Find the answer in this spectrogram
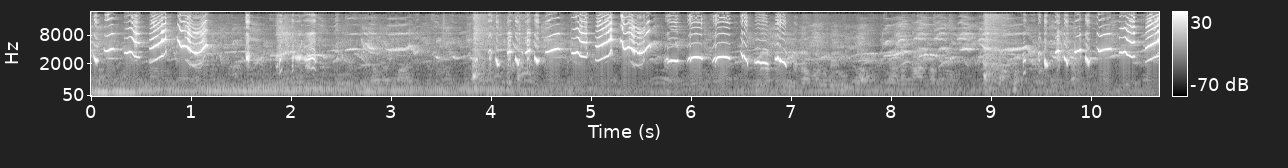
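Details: , Oriental magpie-robin calling a rival: loud bursts of sharp whistled notes, slurred upsweeps and buzzy trills in quick runs, pausing near four seconds and again before the end; a low droning hum sounds under the opening seconds.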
